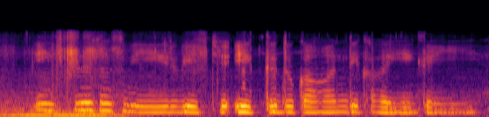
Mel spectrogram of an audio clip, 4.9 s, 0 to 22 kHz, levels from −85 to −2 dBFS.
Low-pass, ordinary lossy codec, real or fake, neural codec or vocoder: 7.2 kHz; none; fake; vocoder, 24 kHz, 100 mel bands, Vocos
